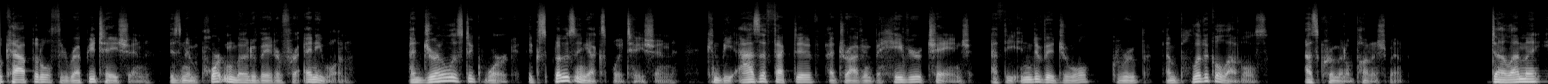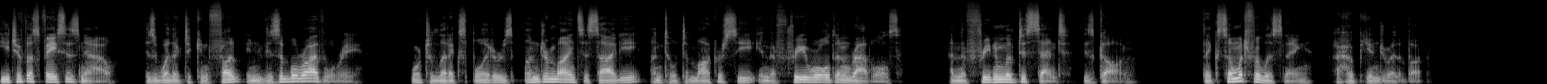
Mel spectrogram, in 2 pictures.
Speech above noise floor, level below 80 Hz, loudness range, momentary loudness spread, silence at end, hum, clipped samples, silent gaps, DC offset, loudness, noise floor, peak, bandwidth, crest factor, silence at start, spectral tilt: 65 dB; -52 dBFS; 3 LU; 14 LU; 1.25 s; none; under 0.1%; none; under 0.1%; -22 LUFS; -86 dBFS; -2 dBFS; 18.5 kHz; 20 dB; 0 s; -6 dB/octave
